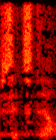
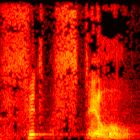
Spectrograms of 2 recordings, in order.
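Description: First: It is whispered softly and politely. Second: It is said aloud, firm and stern. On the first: A gentle, polite request. "I just whispered it very politely" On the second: A firm command after patience ran out. "with all the graciousness that only a father and rector can manage"

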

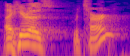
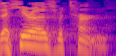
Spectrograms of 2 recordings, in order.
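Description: First: It is said as a doubtful question. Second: It is said as a plain statement. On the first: It doubts whether this is really a hero's return. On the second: It is simply the title of the heading.

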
